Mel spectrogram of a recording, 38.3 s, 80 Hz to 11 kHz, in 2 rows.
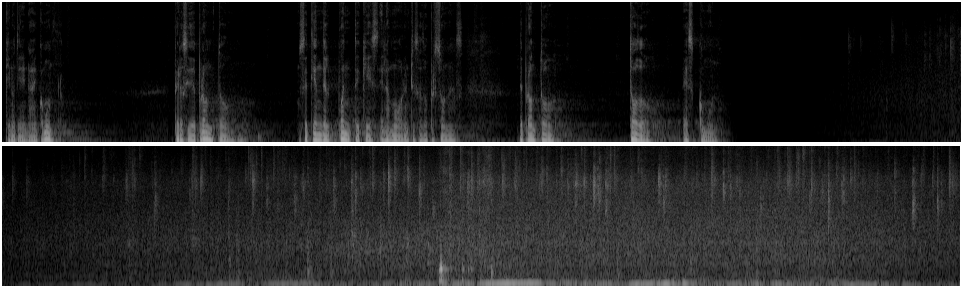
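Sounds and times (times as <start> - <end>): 
speech: 0.1 - 1.3, 3.4 - 4.8, 5.9 - 9.3, 10.3 - 11.2, 12.6 - 14.4
rain pattering across a surface: 16.3 - 38.3.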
